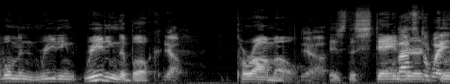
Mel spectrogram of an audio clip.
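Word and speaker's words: Páramo: There's the A accent on the A on the cover. And where's the accent? Up here. Paramo.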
